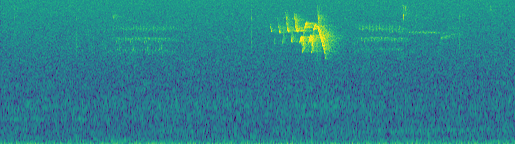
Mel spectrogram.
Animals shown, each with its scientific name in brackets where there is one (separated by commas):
Black-throated Green Warbler (Setophaga virens), Dark-eyed Junco (Junco hyemalis), Chestnut-sided Warbler (Setophaga pensylvanica)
